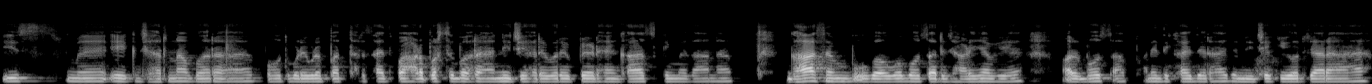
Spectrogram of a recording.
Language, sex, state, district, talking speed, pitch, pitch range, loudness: Hindi, male, Uttar Pradesh, Hamirpur, 225 wpm, 140 Hz, 135-140 Hz, -21 LUFS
